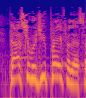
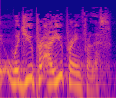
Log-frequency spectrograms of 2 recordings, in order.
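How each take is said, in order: First: Said in the usual way. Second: "you" stressed, dropping lower after it. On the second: Retold or imitated. Pastor handing the request back, stress on "you". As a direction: turn it back by leaning on "you".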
